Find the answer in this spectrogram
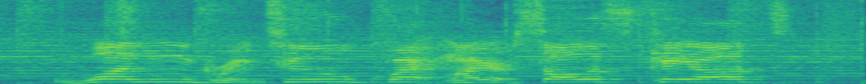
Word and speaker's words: Kheios: let's just rename the deck renaming the deck chaos let's see it's print it's spelled k h e i o s chaos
